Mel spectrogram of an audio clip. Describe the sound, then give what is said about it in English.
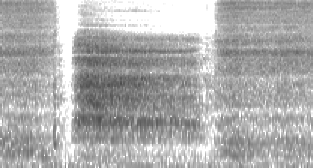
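A person demonstrates breathing in through the nose: one long, airy, hissing inhale, then a brief pause and the start of a second, softer breath, with no talking. “you can either breathe in through your nose or your mouth, can't you? Or vice versa, or both. Yeah, so you might be like,”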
